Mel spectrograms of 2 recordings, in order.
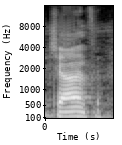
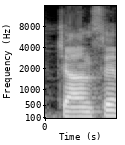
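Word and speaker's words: chance: इसी तरह देखिए लास्ट में इ है। तो इसे क्या पढ़ते हैं? चांस। चांसेस नहीं चांस।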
